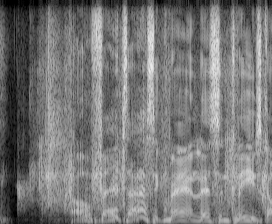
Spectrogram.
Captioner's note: applause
